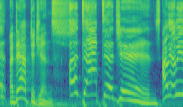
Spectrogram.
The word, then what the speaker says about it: Adaptogens: Adaptogens.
